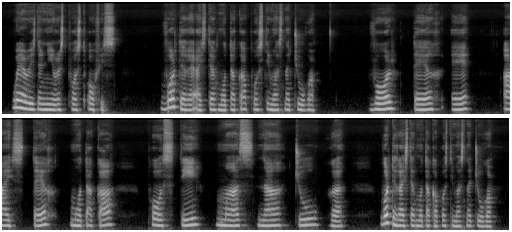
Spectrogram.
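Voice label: English "Where is the nearest post office", Armenian "Vortegh e aystegh motaka posti masnachyughy"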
